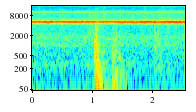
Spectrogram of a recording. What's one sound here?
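A door on a kei truck camper thumps shut.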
